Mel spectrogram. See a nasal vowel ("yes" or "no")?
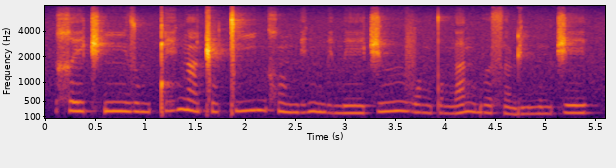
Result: yes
